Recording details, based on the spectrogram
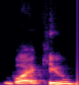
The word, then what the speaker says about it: Guayaquil: Guayaquil. Did I pronounce it right? – That's correct. Yeah, yeah.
